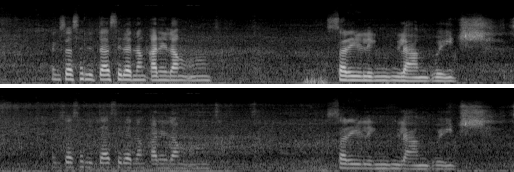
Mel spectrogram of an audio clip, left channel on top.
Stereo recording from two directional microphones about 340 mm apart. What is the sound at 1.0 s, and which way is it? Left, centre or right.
Speech, left.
